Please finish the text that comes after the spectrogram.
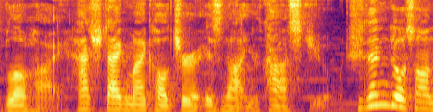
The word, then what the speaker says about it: Blåhaj: Also, it's pronounced Blåhaj.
